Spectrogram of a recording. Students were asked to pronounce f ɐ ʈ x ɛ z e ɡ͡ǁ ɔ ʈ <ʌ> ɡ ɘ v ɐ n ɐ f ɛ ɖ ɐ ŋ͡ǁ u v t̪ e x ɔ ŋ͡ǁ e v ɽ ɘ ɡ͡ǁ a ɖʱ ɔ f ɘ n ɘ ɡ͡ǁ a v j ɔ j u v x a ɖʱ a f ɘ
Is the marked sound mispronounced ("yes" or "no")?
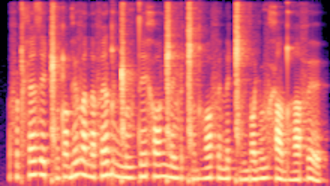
yes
